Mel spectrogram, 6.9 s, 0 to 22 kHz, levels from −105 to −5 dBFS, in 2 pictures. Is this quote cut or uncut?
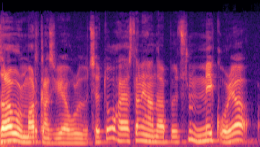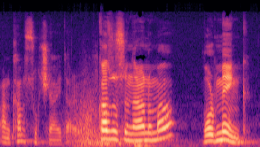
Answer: cut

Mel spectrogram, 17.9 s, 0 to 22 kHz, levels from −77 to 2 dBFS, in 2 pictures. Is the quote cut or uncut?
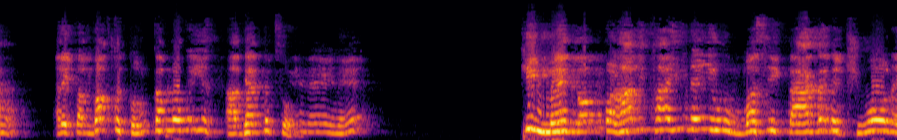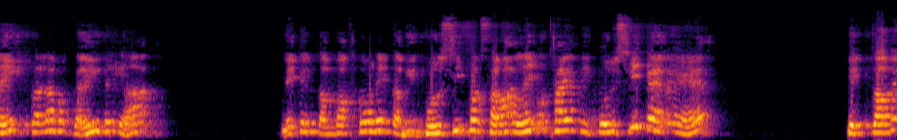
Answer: cut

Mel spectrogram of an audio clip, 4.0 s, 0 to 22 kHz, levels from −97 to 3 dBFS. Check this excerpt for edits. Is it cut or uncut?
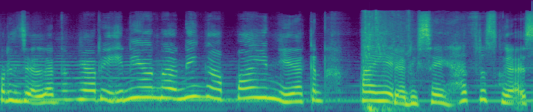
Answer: cut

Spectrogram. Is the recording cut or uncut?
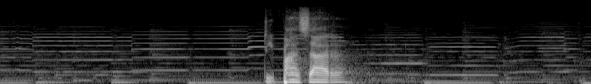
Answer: cut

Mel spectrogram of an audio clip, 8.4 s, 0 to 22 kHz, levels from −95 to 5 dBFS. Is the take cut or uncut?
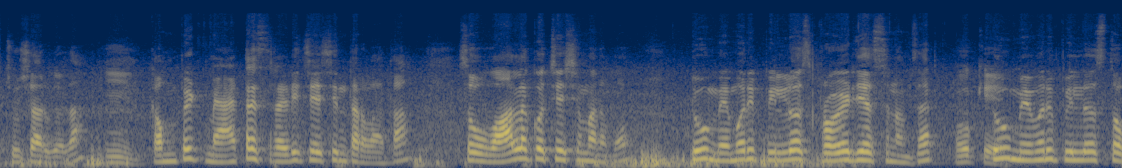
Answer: uncut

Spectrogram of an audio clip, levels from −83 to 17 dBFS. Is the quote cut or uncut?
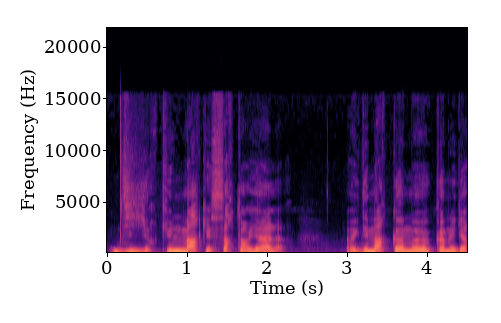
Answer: uncut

